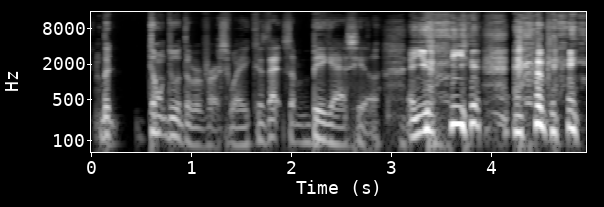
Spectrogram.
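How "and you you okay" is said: laughing excitedly. Real, not acted. Laughing while warning about the hill.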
